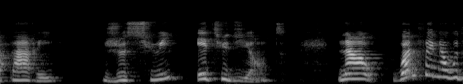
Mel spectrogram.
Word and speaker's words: étudiante: Étudiante here has an E and it's étudiante. So we pronounce the T because it's feminine.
